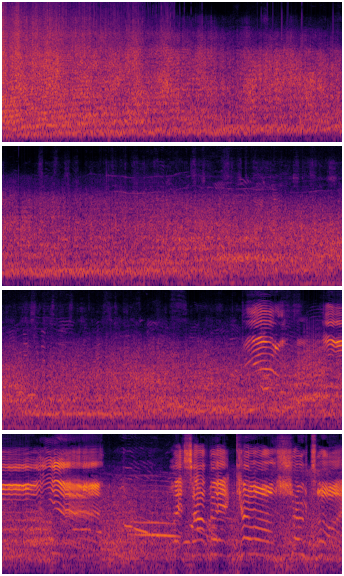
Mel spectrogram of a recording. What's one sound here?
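A jet engine roars loudly overhead, rumbling and rushing throughout.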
